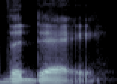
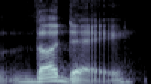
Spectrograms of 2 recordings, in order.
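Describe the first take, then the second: First: The stress falls on the second word. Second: The stress falls on the first word. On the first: The speaker calls it right. "instead of" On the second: The speaker calls it wrong. "If you were going to match that rhythm for the day, you would have it go"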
